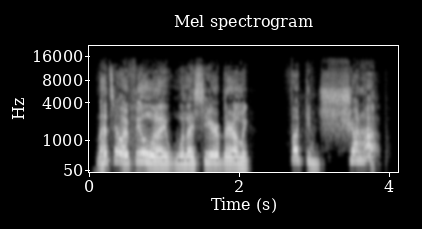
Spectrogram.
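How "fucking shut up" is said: put-on rage, much higher, slower. Describing his reaction to seeing her up there, acting out rage. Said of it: "that's enough rage talking about her".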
